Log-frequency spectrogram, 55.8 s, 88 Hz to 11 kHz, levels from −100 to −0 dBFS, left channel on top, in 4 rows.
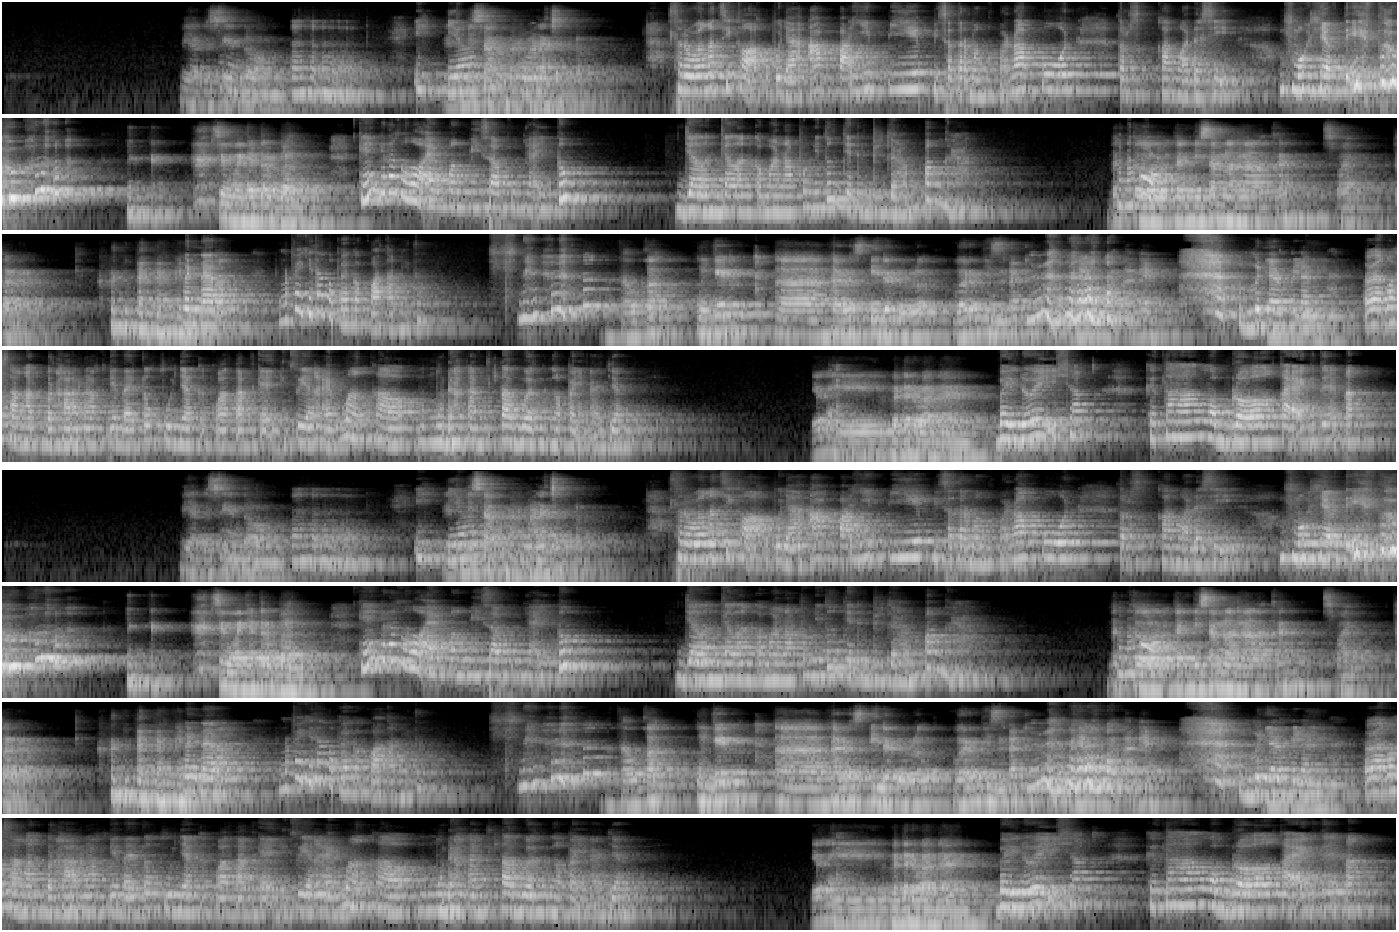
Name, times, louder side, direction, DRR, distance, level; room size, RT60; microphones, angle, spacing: voice 1, 1.8-2.7 4.4-5.6 15.8-16.9 25.0-27.5 27.9-28.2 28.9-29.7 34.1-34.5 34.8-35.3 35.6-38.1 38.5-39.4 40.5-41.1 49.9-51.4, equal, 50° right, -2 dB, 1.5 m, -28 dB
voice 2, 2.9-3.6 4.1-5.4 6.4-12.2 12.5-14.6 17.3-19.6 20.7-23.6 25.1-25.6 29.7-30.1 30.6-32.0 32.8-33.8 37.8-39.0 39.7-41.0 41.5-48.1 51.8-52.6 53.0-55.3, left 2 dB, 35° left, 4 dB, 0.5 m, -25 dB
7.3 x 3.3 x 4.7 m, 1.5 s
head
